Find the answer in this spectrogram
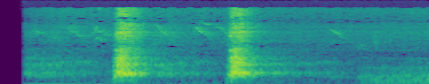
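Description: An Irish Setter gives two loud, sharp barks about a second apart.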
